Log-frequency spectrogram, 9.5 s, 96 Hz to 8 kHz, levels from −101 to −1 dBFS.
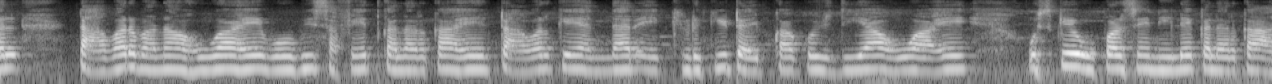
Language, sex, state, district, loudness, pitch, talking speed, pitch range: Hindi, female, Andhra Pradesh, Anantapur, -22 LUFS, 210 Hz, 155 wpm, 200-215 Hz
